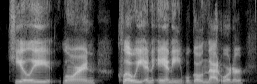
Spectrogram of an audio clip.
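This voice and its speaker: A woman with a plain, everyday voice speaks at fairly low pitch and a moderate pace over a quiet background. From Toronto, Canada. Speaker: TV host and reporter. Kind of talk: panel moderation.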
